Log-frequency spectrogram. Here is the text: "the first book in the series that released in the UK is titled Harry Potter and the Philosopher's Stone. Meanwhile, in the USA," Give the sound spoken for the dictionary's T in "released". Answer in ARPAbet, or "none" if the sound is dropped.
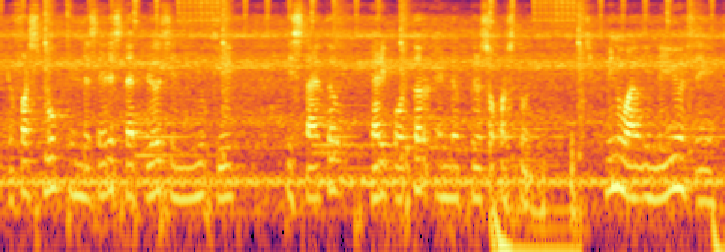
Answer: none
